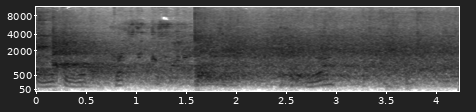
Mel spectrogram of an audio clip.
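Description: A stock shot down the court: its sole sliding along the playing surface. A steady scraping rush starts suddenly about a second and a half in, under men's voices talking in the hall.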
